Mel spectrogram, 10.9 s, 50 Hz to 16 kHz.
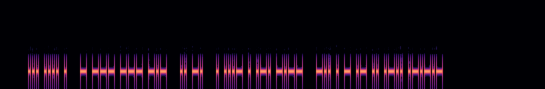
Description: Morse code, heard as a keyed tone, about 30 wpm, 700 Hz. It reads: SHE TOOK IN EVERY DETAIL.
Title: Sentences from Top 1500 Words 30wpm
